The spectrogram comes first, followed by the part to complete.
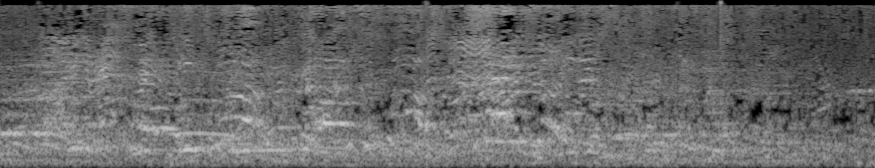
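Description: Overlapping chatter of several people talking at once among football spectators, with no single voice standing out.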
